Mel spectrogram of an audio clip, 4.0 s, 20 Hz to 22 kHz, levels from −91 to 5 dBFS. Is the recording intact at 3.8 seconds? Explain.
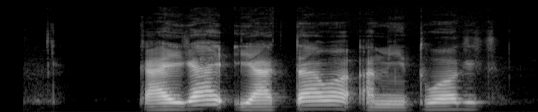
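Yes, at 3.8 seconds the speech plays through intact, with no dropout, click, distortion or other fault audible at that moment.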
